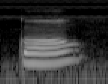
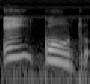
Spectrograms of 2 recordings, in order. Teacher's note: Então o N apenas está servindo, ó, para nasalizar.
